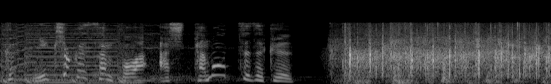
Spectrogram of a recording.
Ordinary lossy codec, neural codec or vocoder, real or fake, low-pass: none; none; real; 7.2 kHz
